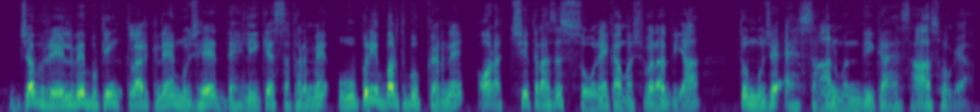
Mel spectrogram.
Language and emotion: Urdu, happy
